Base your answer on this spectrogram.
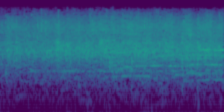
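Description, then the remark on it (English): Steady crowd applause at a basketball game as two Trojans players, Abernathy and Wilson, go to the bench during substitutions against Waterloo: a dense, even wash of clapping that holds at a consistent loudness without pause or voices rising above it. “As Abernathy goes to the bench, Wilson goes to the bench, and the crowd recognizes them.”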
